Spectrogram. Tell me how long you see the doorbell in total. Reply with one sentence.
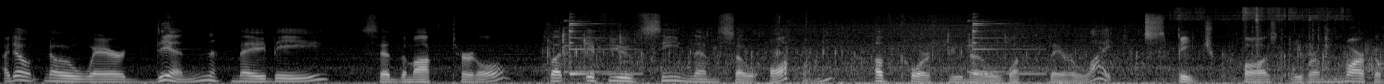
You can hear the doorbell for 2 seconds altogether.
